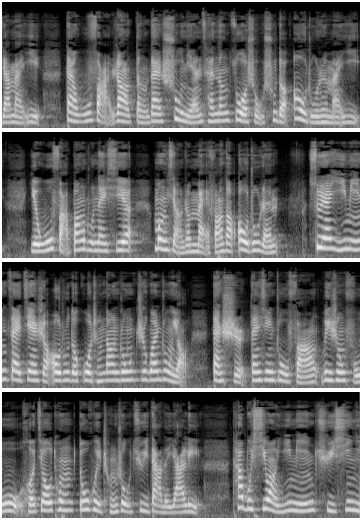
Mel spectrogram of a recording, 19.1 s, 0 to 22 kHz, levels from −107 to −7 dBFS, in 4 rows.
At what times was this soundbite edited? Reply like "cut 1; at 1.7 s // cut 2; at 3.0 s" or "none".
none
